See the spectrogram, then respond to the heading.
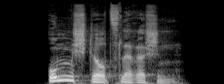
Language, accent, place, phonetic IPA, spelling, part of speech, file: German, Germany, Berlin, [ˈʊmʃtʏʁt͡sləʁɪʃn̩], umstürzlerischen, adjective, De-umstürzlerischen.ogg
- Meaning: inflection of umstürzlerisch: 1. strong genitive masculine/neuter singular 2. weak/mixed genitive/dative all-gender singular 3. strong/weak/mixed accusative masculine singular 4. strong dative plural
